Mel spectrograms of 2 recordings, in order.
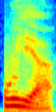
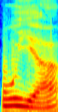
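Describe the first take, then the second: The two takes are said the same way.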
